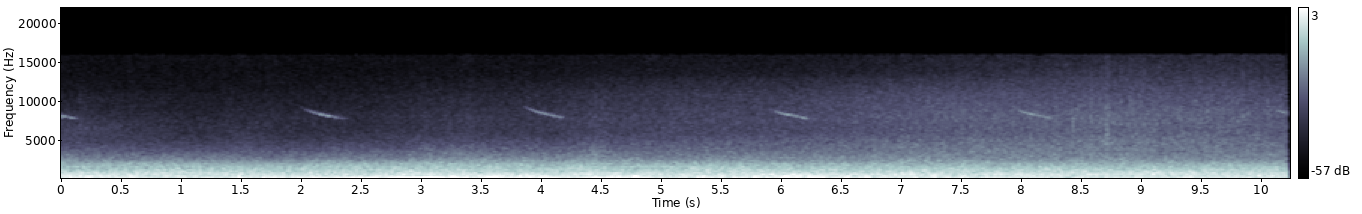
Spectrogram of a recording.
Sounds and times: highway 0.0 - 10.2
metro 0.0 - 10.2
river 0.0 - 10.2
truck 0.0 - 10.2
wind in trees 0.0 - 10.2

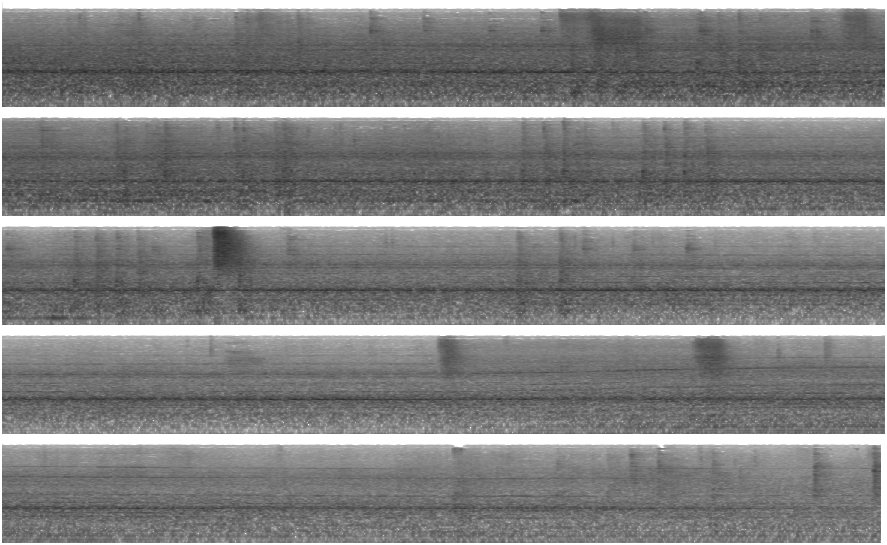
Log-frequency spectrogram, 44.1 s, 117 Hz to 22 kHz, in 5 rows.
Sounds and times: express train 0.0 - 44.1

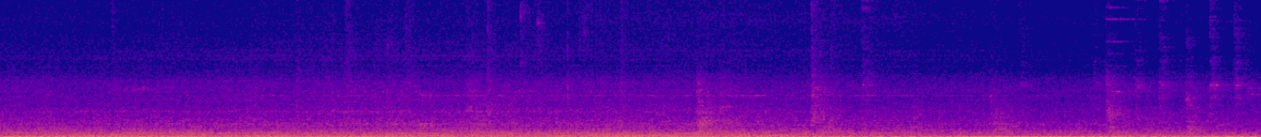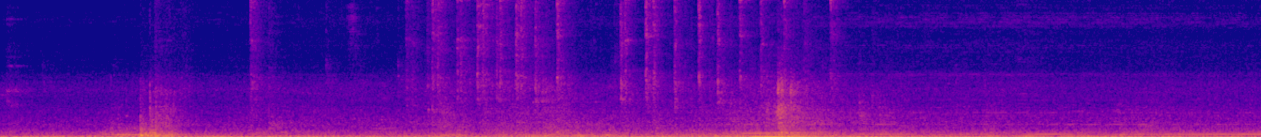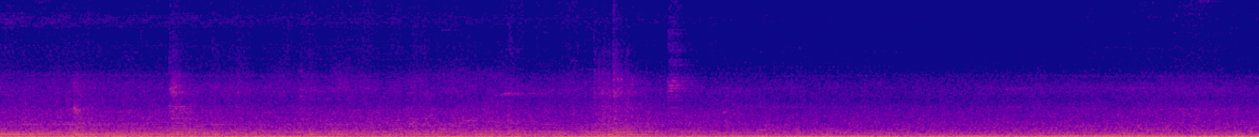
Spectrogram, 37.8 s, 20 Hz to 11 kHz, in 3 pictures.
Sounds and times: Walking through the old market 0.0 - 37.8

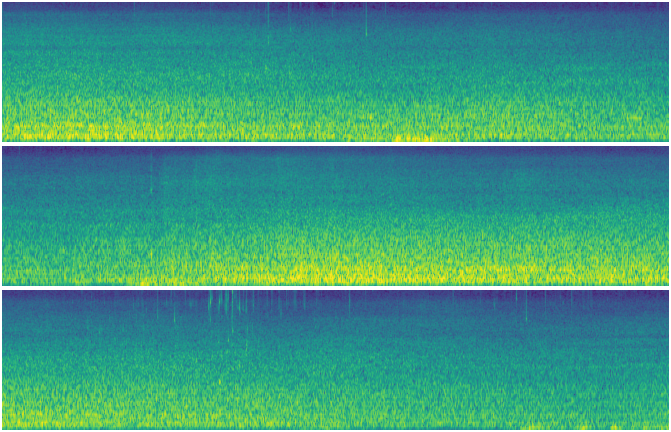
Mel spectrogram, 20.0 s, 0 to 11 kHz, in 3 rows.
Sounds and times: waves of Pacific 0.2 - 19.7

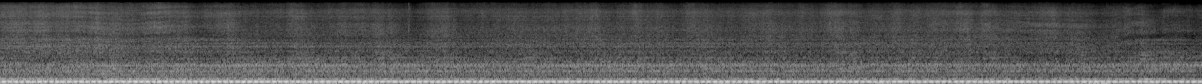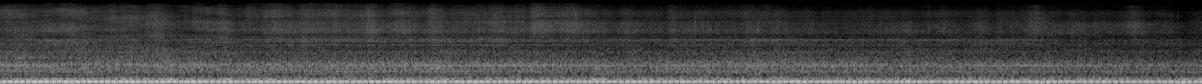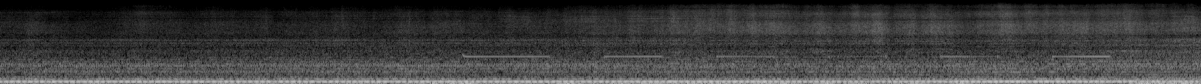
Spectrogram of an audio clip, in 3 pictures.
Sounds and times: combined harvester in a barley field 0.0 - 36.0
wind 0.0 - 36.0

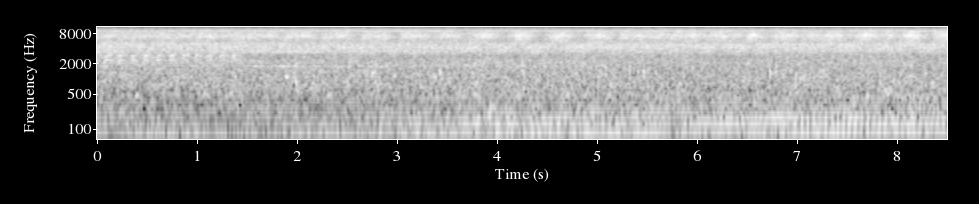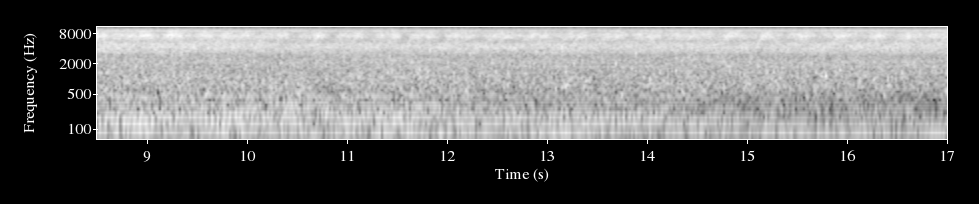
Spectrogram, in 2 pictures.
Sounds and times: Cicadas cry 0.0 - 17.0
river 0.0 - 17.0

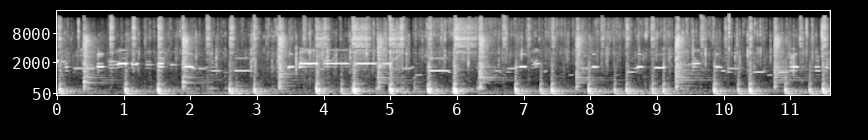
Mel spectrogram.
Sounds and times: big fire 0.0 - 11.6
live drums 0.0 - 11.6

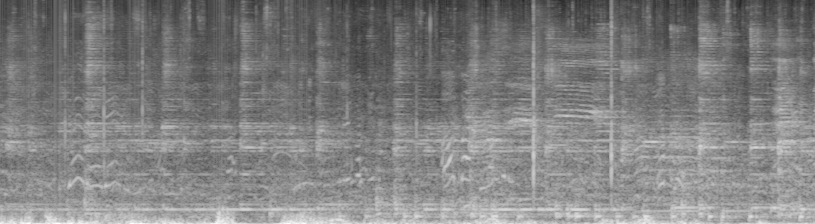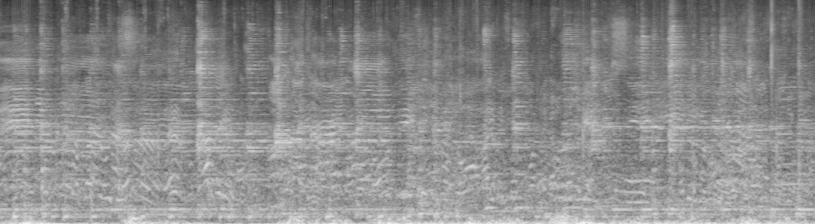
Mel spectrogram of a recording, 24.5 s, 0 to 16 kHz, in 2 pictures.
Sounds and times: música ao vivo 0.0 - 24.4

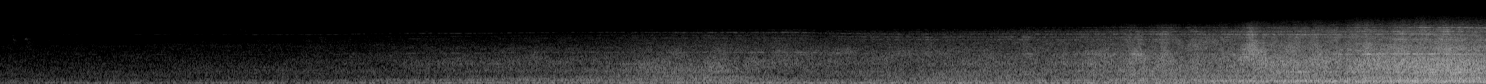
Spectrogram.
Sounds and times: The plane flew through 6.1 - 14.8

